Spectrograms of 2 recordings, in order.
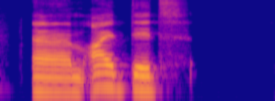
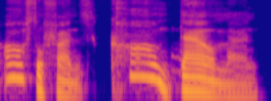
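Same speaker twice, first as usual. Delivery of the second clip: exasperated rant; 8 semitones higher than usual. Retold or imitated. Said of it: "And I'm like".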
